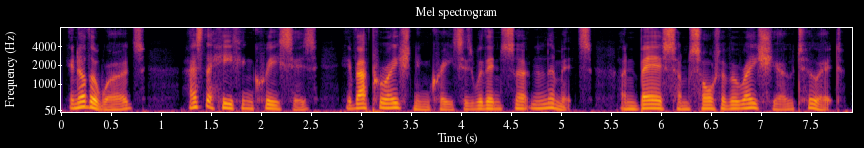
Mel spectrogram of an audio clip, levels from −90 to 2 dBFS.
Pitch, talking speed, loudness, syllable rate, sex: 125 Hz, 160 wpm, -23 LUFS, 5.0 syllables/s, male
